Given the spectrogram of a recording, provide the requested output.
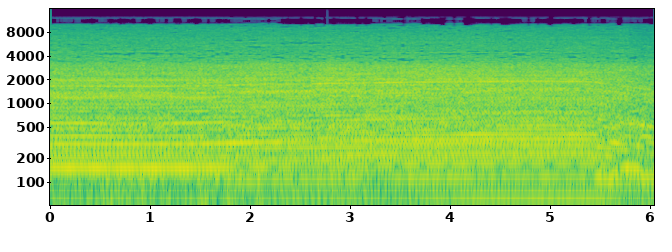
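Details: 2004 Jeep Laredo, about 271,000 miles, codes P0171/P0174 with random misfire and very high fuel trims; engine held at raised revs gives a steady drone with slight lean unevenness, and short-term trim response confirms a vacuum leak.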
